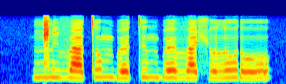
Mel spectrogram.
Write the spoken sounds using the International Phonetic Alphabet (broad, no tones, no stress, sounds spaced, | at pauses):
ŋ͡ǁ i v a t o m b œ t ɨ m b œ v a ʃ o l o ɾ o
